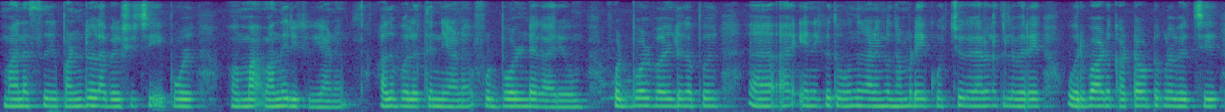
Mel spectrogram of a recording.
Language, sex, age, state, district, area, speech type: Malayalam, female, 30-45, Kerala, Kannur, rural, spontaneous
